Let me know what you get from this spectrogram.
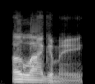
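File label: "allogamy", British English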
